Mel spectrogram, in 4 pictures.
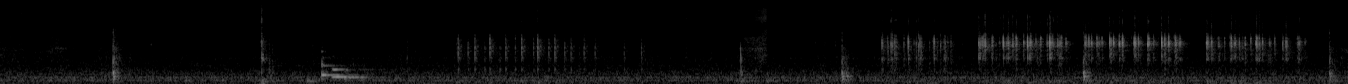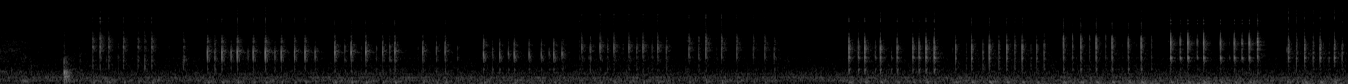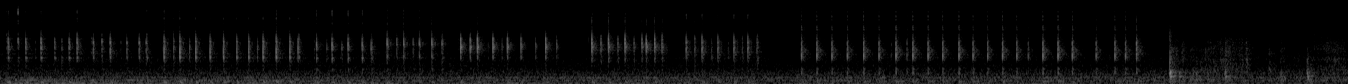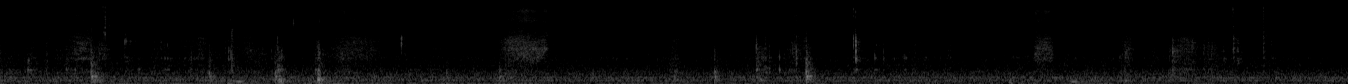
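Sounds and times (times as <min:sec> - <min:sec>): typing on mechanical keyboard: 0:04.6 - 0:06.5, 0:08.8 - 0:13.1, 0:14.4 - 0:21.3, 0:22.0 - 0:38.5.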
